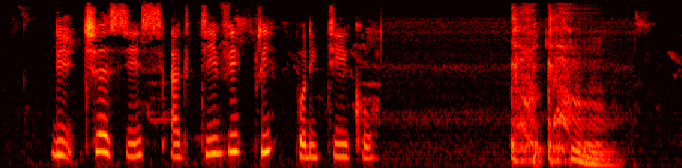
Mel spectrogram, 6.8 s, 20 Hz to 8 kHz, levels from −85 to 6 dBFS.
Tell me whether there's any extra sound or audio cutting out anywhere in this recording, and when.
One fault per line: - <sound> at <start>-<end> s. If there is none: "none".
- cough at 5.1-6.3 s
